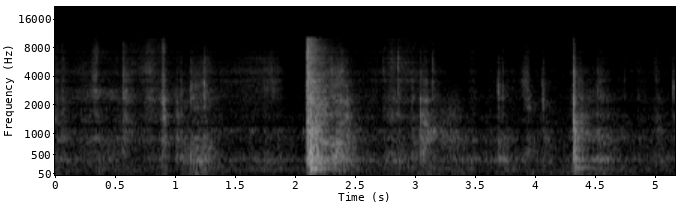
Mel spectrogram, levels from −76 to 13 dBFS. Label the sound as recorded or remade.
remade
